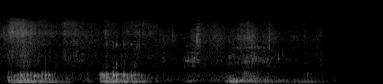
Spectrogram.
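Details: Wild lions fighting on a grassy field in Botswana, a lioness intervening between two males; deep rasping growls and snarls come in three surges about a second apart, with broad hissy noise above.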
